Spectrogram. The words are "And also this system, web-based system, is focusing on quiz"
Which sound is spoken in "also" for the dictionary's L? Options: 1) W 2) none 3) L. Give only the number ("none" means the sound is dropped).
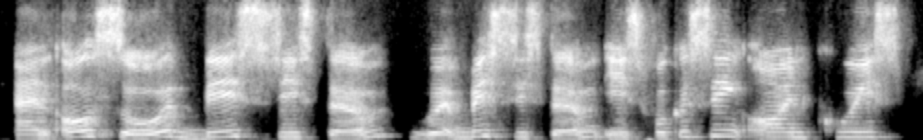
3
